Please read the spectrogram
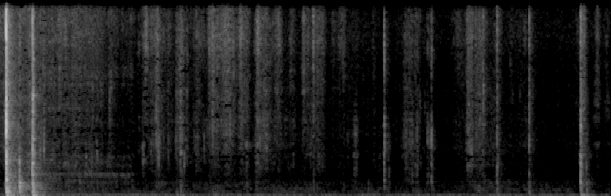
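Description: Two sharp knocks at the start, then quiet clicks of metal parts being handled, and a mallet knock near the end as a tight-fitting kingpin is tapped into a VW beam-axle spindle.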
